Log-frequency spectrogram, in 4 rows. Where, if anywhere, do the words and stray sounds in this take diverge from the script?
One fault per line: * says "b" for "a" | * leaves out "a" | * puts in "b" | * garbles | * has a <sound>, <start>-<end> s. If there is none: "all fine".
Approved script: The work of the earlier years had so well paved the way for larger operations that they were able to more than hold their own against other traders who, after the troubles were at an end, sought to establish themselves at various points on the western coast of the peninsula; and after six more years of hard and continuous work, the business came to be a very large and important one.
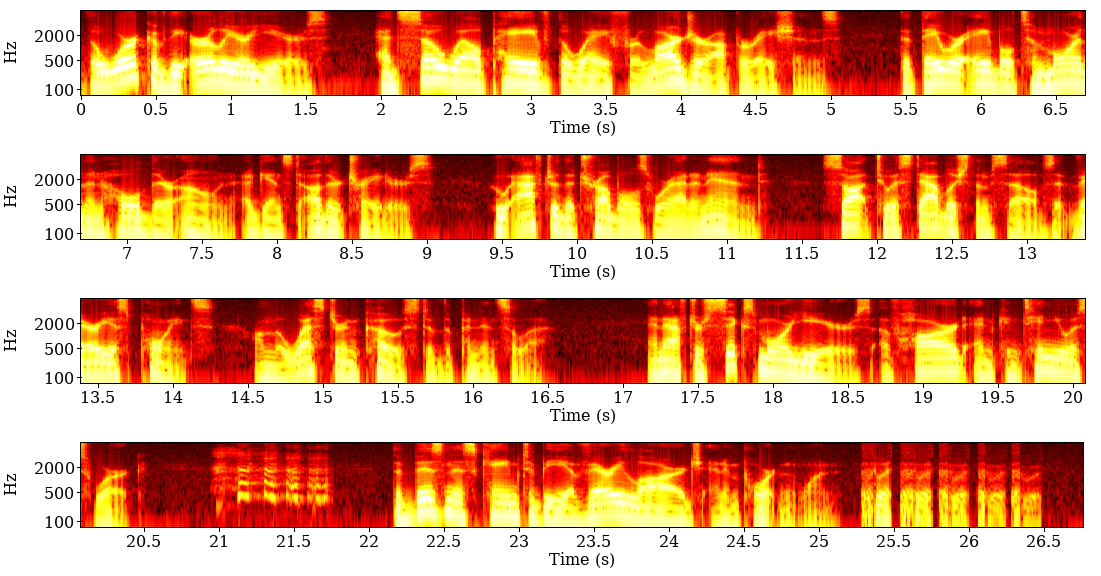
* has a laugh, 20.9-21.8 s
* has a laugh, 25.3-26.5 s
